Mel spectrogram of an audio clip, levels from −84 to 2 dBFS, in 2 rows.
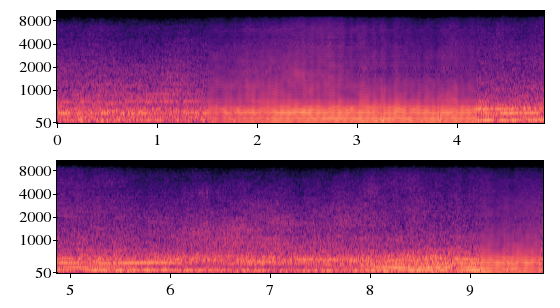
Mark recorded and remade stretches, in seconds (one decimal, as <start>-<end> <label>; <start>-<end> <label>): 0.0-1.5 recorded; 1.5-4.2 remade; 4.2-9.1 recorded; 9.1-9.7 remade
